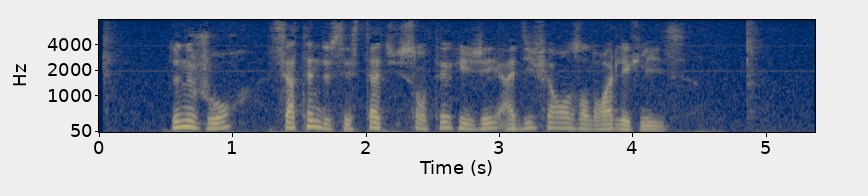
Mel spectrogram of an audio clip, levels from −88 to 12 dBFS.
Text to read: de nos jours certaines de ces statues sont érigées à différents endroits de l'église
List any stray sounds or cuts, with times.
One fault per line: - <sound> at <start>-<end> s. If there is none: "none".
none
